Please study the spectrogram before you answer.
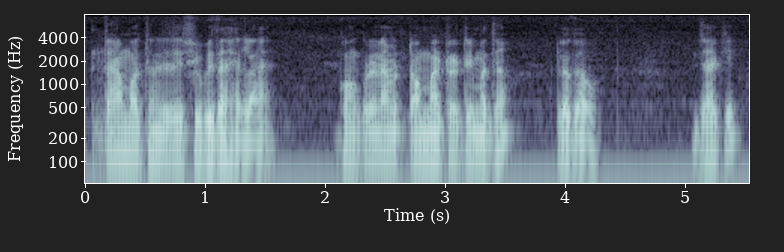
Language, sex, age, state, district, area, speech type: Odia, male, 30-45, Odisha, Kendrapara, urban, spontaneous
